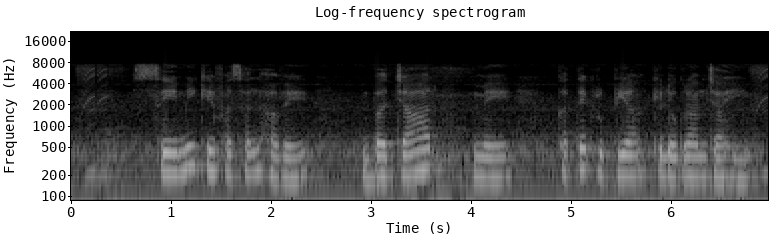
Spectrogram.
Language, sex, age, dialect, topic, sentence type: Chhattisgarhi, female, 31-35, Northern/Bhandar, agriculture, question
